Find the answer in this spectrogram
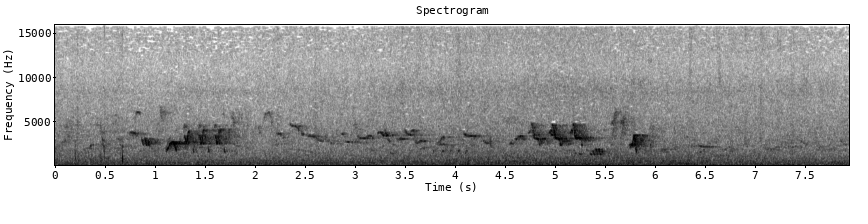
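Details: European bee-eaters at the Soča river mouth nature reserve on 1 June 2023 give soft, rolling, liquid 'prrip' calls in a few scattered bursts, heard faintly over a steady hiss of wind and background noise.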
